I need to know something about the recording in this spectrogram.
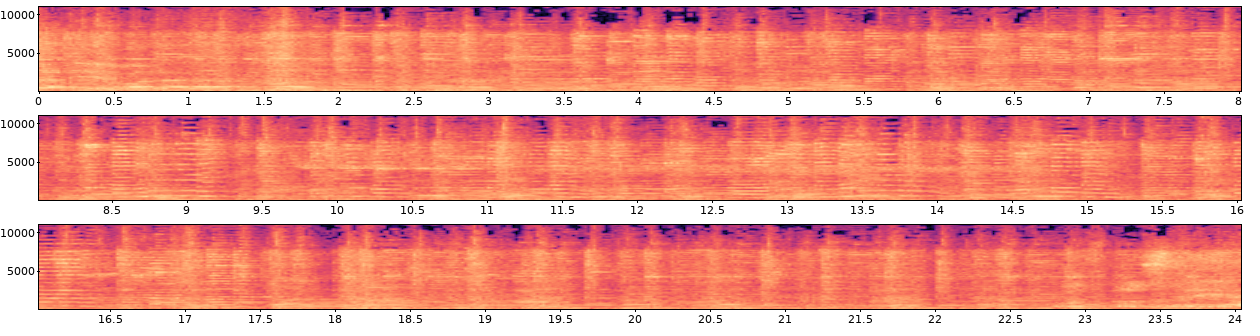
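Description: Instrumental break of a moda de viola: a ten-string viola caipira picks a lively melody over a six-string acoustic guitar's accompaniment, steady and without singing.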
